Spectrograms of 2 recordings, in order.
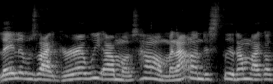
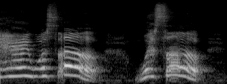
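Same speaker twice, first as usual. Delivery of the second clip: acted-out, drawn-out, pitched-up hollering; 11 semitones higher, 3 dB louder than usual. Retelling calling out to guys driving by, retelling a yell. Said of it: "I'm just yelling at these dudes".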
